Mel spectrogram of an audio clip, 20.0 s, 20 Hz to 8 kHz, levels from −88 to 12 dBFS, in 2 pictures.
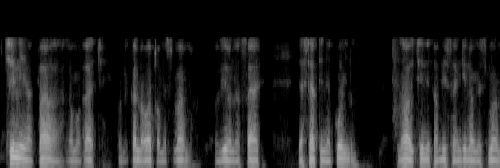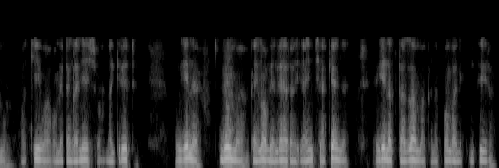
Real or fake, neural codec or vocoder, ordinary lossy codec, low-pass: fake; codec, 16 kHz, 2 kbps, FunCodec, trained on Chinese and English, 25 frames a second; AAC, 16 kbps; 7.2 kHz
